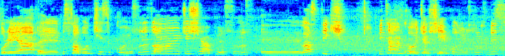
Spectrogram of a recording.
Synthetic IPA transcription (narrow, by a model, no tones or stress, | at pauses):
buɾajaɛːbisabuncʰe̞sip̚kʰo̞jujosunuzamajyd͡ʒɛʃejapʰɯjo̞ɾsunuz̥ɛːlʲˠast̪ʰic | bit̪ʰaːnɛkʰo̞jud͡ʒakʃejibulˠujosunuzbiz̥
